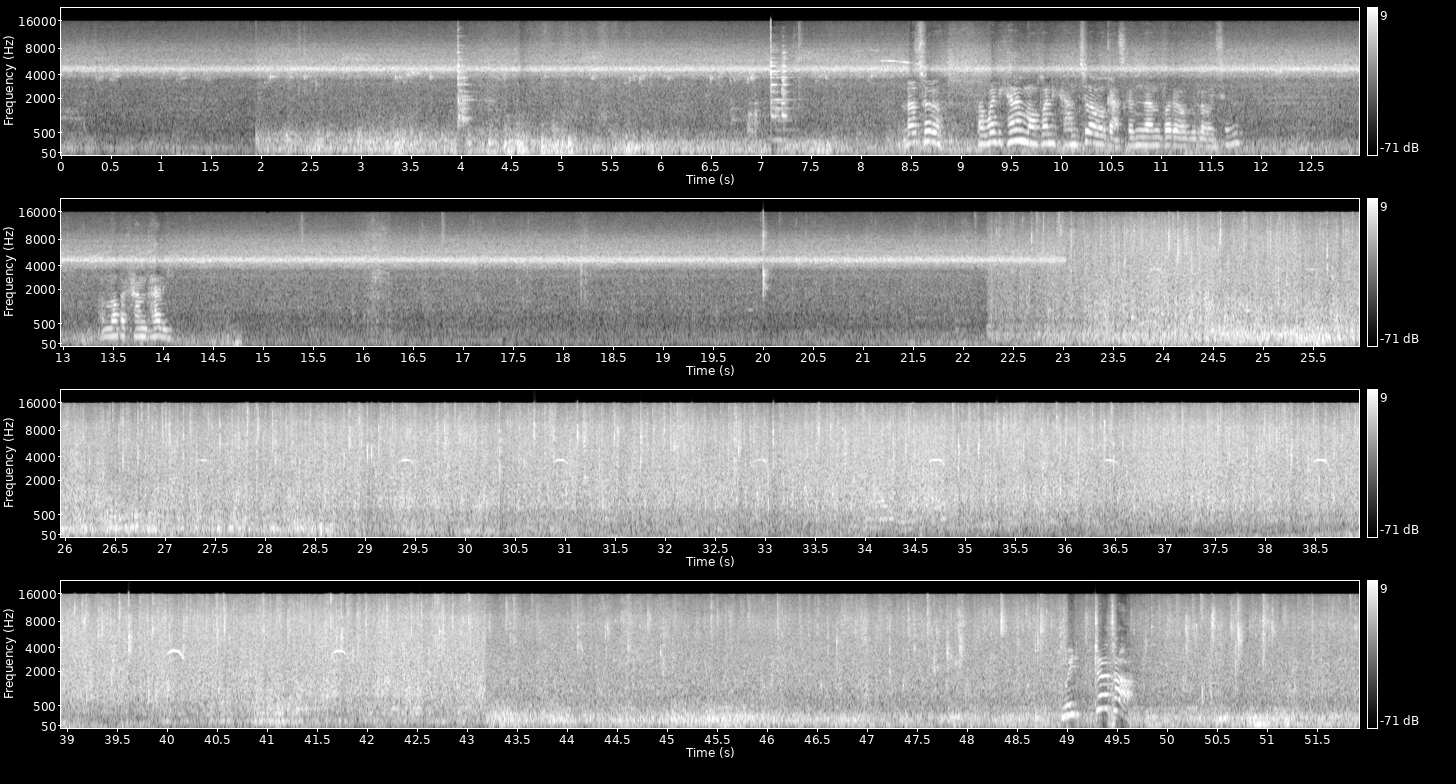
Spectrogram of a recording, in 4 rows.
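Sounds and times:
low thunder rumbles: 0.0s - 15.0s, 22.2s - 51.9s
heavy rain falling: 0.0s - 51.9s.

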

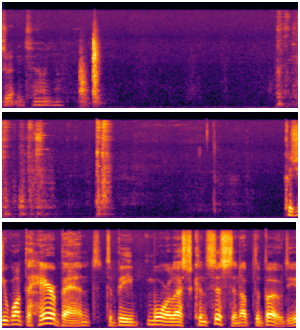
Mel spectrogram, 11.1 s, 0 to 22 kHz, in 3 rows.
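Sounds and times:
tools rattling on a workbench: 3.4s - 5.2s.

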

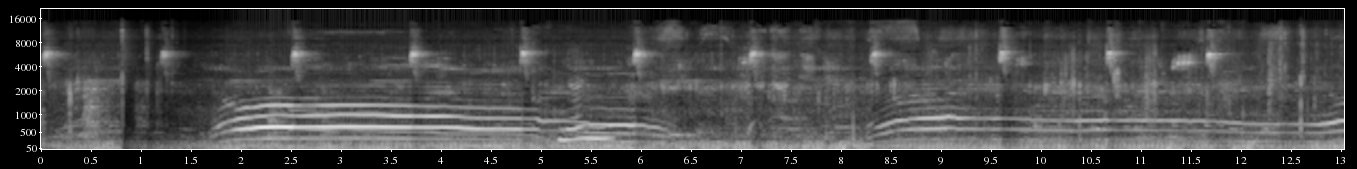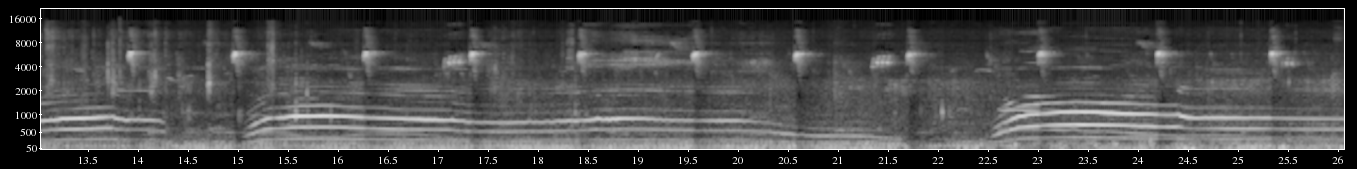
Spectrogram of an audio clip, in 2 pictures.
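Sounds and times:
cats yowling: 1.6s - 26.0s.

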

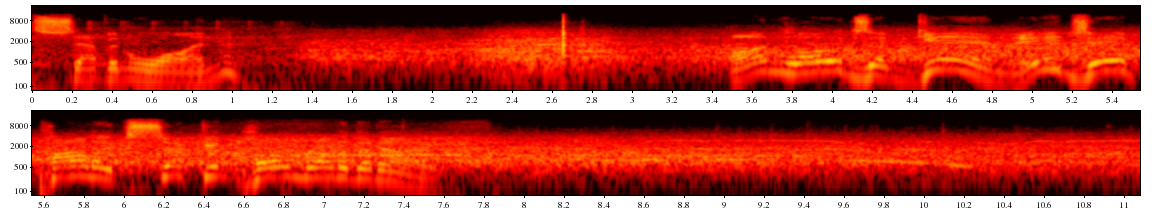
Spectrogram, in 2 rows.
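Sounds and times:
ballpark crowd noise: 1.0s - 11.0s
bat cracking on baseball: 2.6s - 3.0s.

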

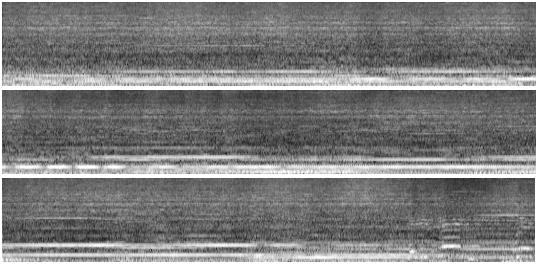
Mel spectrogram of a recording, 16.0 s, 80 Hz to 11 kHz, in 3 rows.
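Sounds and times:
bass guitar droning chord: 0.0s - 16.0s
distorted electric guitars droning: 0.0s - 16.0s.

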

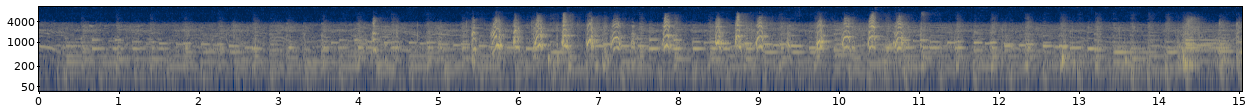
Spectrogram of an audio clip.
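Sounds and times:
dog barking: 4.0s - 4.6s, 5.3s - 11.2s.

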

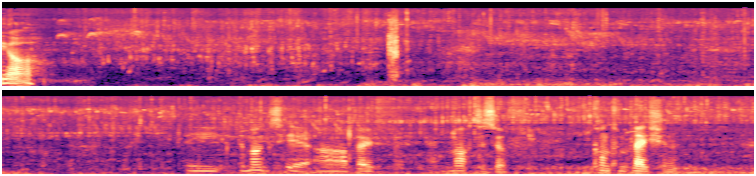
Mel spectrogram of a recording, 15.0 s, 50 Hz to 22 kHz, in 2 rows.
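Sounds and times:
water trickling into basin: 0.0s - 15.0s.

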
